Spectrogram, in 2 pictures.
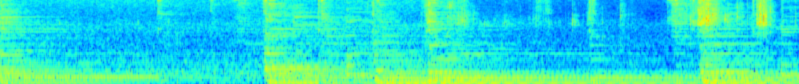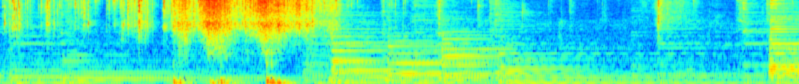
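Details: Music with plucked and rattling instrument tones fills the room, with no animal voice heard.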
